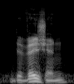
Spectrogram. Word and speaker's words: dvsn: became the Toronto Duo whose name is spelled division dvsn they were signed to oio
